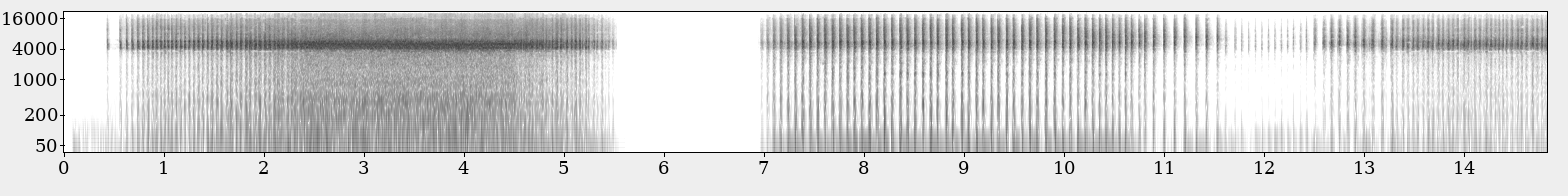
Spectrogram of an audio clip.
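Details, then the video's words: Rattlesnake shaking its tail rattle to warn intruders: a loud, dry, hissing buzz held for about five seconds, a pause, then a rapid pulsed rattle of fine ticks that briefly fades and resumes. "SOM DE SERPENTE DE CASCAVEL"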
